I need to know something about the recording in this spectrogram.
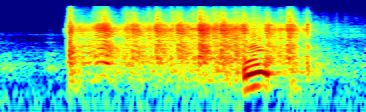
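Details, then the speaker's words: Proton Wira no-start: about a second of starter cranking that never catches; the test light on the distributor supply goes out while cranking, so the ignition switch is cutting power and no spark reaches the plugs. "Bermakna bila kita start, dia tak keluarkan lampu. Bermakna tak mungkin distributor ni mengeluarkan api dan terus pergi ke kabel plug dan terus"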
